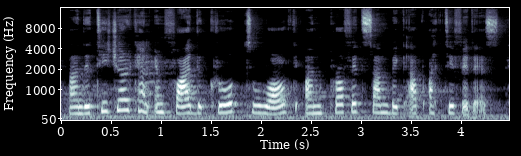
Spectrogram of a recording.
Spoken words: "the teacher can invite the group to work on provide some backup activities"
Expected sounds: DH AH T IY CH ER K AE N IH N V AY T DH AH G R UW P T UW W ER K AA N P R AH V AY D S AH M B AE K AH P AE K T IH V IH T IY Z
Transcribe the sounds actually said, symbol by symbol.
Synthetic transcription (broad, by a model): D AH T IY CH ER K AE N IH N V AY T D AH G R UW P T UW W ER K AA N P R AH F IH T S AH M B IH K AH P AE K T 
